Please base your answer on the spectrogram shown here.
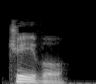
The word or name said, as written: Cevo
